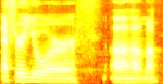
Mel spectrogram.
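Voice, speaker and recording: A man's voice: fairly low pitch, extremely slow, smooth, faint music behind. A man guiding a tabletop roleplaying game as game master, casual and amused.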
